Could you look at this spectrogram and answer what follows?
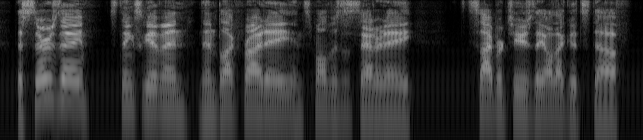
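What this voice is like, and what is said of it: Hoarse voice from illness. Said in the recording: “I'm getting hoarse, because I am under the weather.”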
